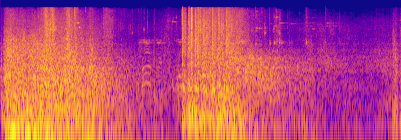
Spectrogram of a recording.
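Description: Rapid gunfire in a Call of Duty match, dense bursts of shots that swell, dip briefly and return, filling the whole clip at close range under faint game noise.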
